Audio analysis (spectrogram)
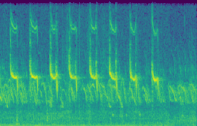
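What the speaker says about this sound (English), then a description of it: "it's a little duckling that's right in here" A single newly hatched duckling, just out of an incubated egg, peeps in a steady series of about eight high, short chirps evenly spaced and close by, with faint background hum.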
